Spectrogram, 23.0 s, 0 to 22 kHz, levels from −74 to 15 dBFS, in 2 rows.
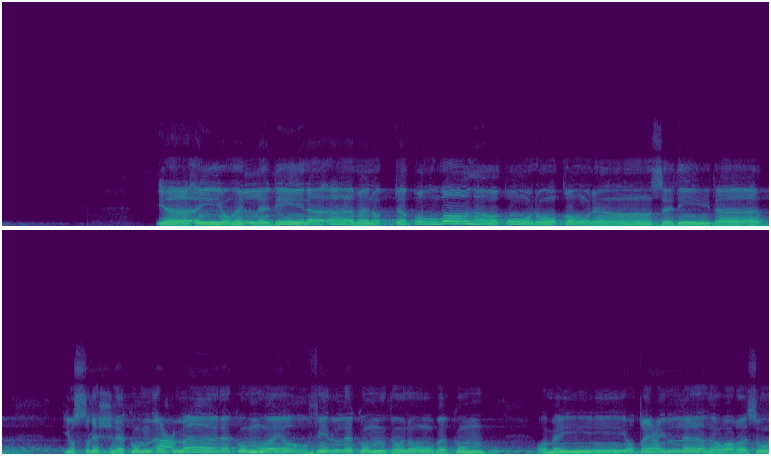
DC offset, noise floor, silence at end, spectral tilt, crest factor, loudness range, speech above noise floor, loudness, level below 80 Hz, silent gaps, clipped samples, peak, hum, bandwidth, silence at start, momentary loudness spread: under 0.1%; -60 dBFS; 0 s; -8.5 dB/octave; 14 dB; 4 LU; 46 dB; -16 LUFS; -50 dBFS; none; under 0.1%; -2 dBFS; none; 8.6 kHz; 2.3 s; 6 LU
